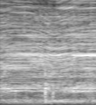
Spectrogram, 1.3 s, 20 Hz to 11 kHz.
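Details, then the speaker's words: 1970 Cadillac Sedan DeVille wiper motor, reinstalled after moving the gear dog back to latch position, run with key on but not yet connected to wiper rod/arm: steady, even electric whir, constant buzzy pitch, no catches or grinding; normal wiper motor operation. "there you go, you can hear it, it's spinning, it's doing what it's supposed to do, but I don't have it hooked up to the wiper arm."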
